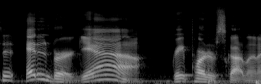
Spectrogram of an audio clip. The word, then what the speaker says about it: Edinburgh: Is that how you pronounce it? Edinburgh, yeah.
